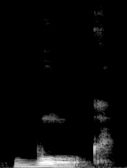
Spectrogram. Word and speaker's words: walk: Now you'll notice that in both of these words, walking and talking, we have the L, which isn't produced. It's not, we don't hear the L woke. It's walk and talk.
